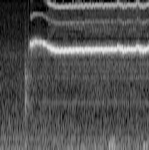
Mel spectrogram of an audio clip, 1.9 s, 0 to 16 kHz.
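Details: Deforest 10DA517 AM radio with a howling fault, probed by finger on the tube grid caps: a sudden piercing high-pitched whistle holds steady. Audio-stage oscillation; cause not yet found.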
